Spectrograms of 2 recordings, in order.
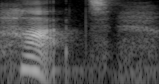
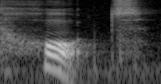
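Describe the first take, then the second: First: The vowel is open with a wide mouth. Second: The vowel is short with small rounded lips. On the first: "เพื่อน American กี่เขาจะพูดว่า hat ... ปากจะกว้าง" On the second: "ปากมันจะเล็กมาก ... สไตล์ British"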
